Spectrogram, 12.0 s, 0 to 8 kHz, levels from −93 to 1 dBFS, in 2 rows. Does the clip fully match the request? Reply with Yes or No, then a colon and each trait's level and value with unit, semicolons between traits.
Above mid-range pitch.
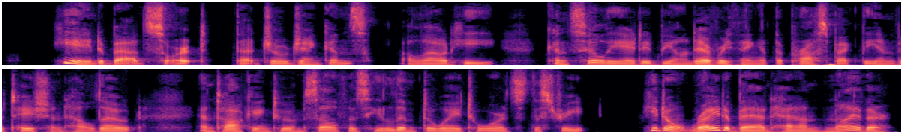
No: medium, 155 Hz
